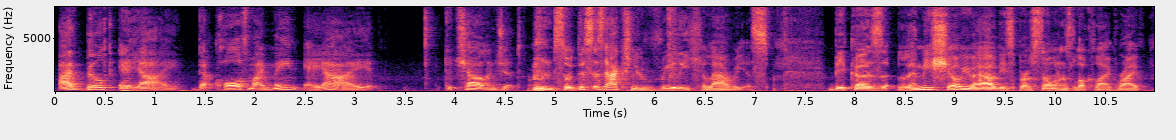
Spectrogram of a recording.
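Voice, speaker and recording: A man presenting a casual explainer video in an informal, emphatic, salesy way with some slang. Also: on the low side. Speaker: AI phone agent developer presenting a video.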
